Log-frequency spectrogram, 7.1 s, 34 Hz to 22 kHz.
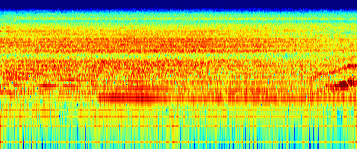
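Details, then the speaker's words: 2022 Ford F350 dually after fuel filter change, engine off: thin electric buzz and steady whine stepping higher, the fuel pump pushing air out of the filters while priming; engine then fired right up. "That is the fuel pump pumping air out of the filters. So we got to keep doing that till it's primed. It should change noises eventually."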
